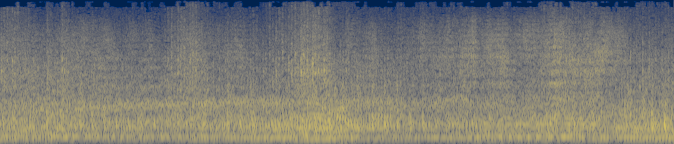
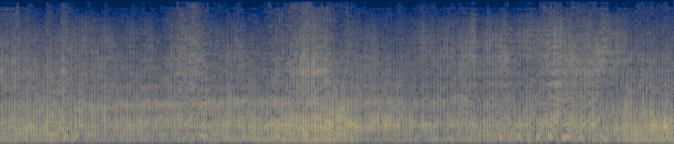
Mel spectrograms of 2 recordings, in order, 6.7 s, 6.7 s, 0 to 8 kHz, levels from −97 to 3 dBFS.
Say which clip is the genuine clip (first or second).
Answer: first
